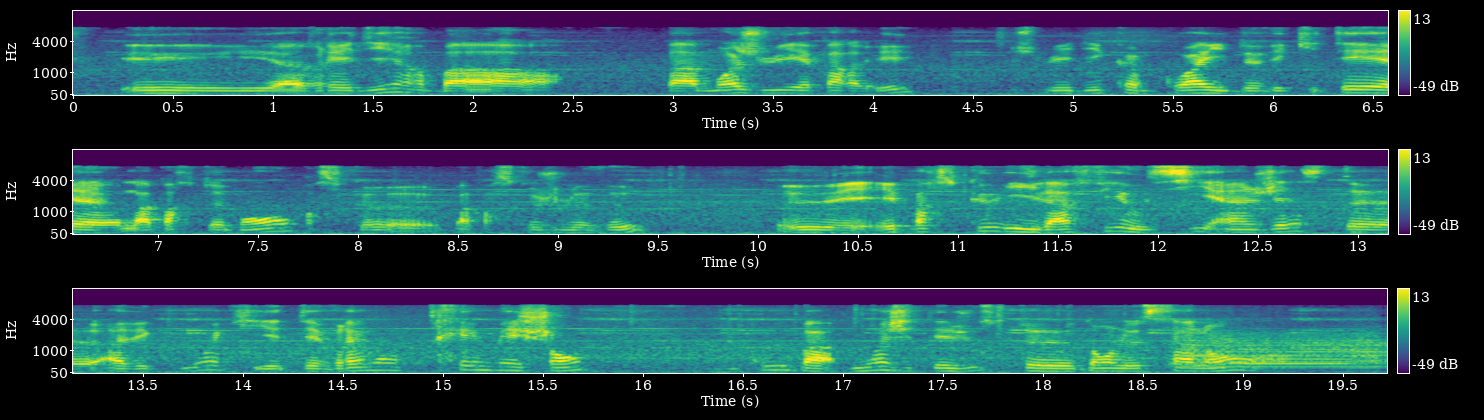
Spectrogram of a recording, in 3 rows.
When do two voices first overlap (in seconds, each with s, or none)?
none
